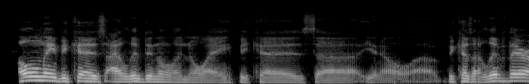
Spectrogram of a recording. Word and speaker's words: Illinois: Illinois. Why does Illinois have a S at the end if you're not supposed to pronounce it? You know? I know, and when you hear people say Illinois, it just makes your skin crawl.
